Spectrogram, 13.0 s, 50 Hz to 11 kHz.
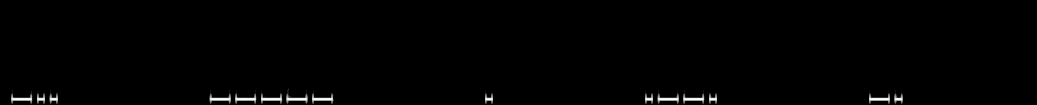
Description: Morse code, heard as a keyed tone, about 15 wpm, spaced as for 4 wpm, 700 Hz. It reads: D0EPN
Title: USA Call Signs - 6 Characters - 8x Character Spacing - 15wpm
